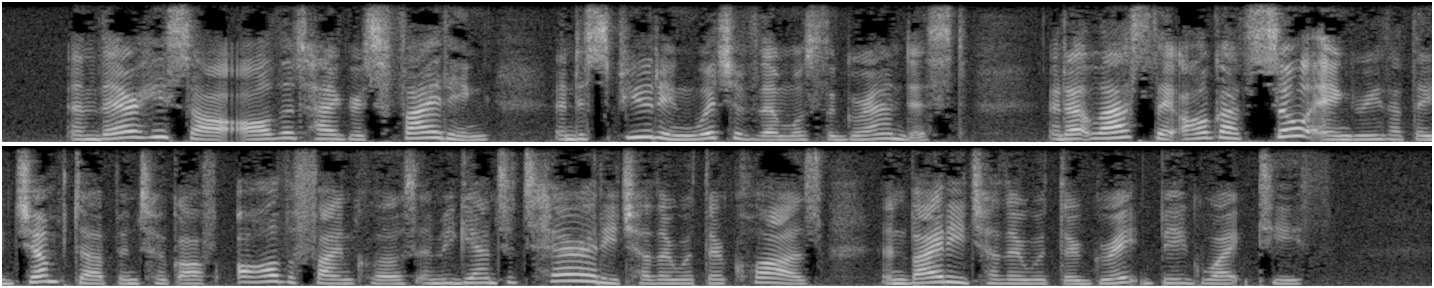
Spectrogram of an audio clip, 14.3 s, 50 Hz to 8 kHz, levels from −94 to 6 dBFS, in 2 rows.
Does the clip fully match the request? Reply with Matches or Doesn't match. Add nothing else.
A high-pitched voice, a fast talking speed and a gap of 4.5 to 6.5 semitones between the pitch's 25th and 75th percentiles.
Matches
